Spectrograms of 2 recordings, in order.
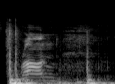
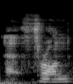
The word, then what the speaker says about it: Theron: And I really want to love it because I love Idris Elba, and I love Charlize Theron. Thron, sorry, that's how you actually pronounce her name, apparently.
